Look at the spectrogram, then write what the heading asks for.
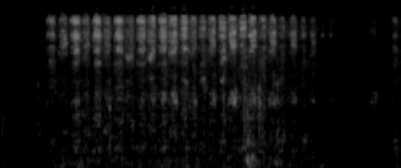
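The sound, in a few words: erasing pencil marks on paper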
